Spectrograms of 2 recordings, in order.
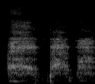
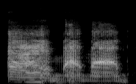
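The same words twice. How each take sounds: First: It is very breathy, almost a whisper. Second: It is over-squeezed and strained, like a Dalek.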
